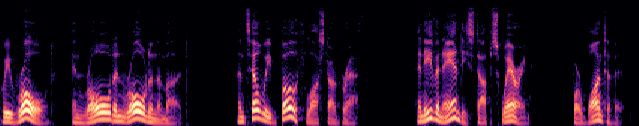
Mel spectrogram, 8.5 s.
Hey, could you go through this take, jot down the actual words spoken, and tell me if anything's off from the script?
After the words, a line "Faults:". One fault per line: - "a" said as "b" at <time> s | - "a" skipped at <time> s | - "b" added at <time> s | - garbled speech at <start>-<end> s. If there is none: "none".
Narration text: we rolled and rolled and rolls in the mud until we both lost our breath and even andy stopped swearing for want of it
we rolled and rolled and rolled in the mud until we both lost our breath and even andy stopped swearing for want of it
Faults:
- "rolls" said as "rolled" at 1.7 s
